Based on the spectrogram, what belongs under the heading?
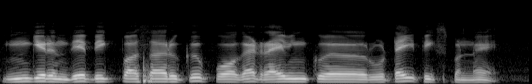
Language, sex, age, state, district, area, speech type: Tamil, male, 60+, Tamil Nadu, Erode, urban, read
